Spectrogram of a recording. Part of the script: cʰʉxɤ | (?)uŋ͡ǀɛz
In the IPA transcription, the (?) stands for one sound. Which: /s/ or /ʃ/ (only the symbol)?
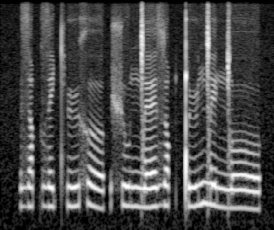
ʃ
